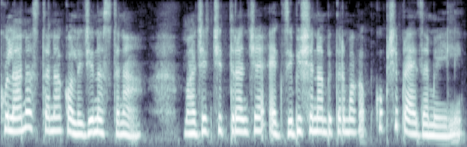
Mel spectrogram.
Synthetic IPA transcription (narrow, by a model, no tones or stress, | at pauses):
kulãnəst̪nakɔled͡ʑinəst̪nam̤ad͡ʑʱat͡ɕit̪ɾãɲt͡ɕjaʔekd͡zibiɕənãbʱit̪əɾm̤aɡa̰kʰuːpɕiːpɾajad͡zamiɭlḭ̃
